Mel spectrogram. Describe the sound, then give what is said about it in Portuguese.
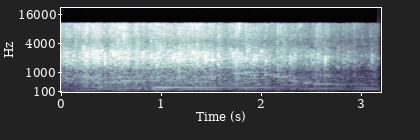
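Sustained applause from a standing audience applauding God fills the space, a dense wash of many hands clapping at steady loudness, with a faint tonal hum underneath and a slight tapering toward the end. “Vamos aplaudir a ele, buscar em pé.”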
